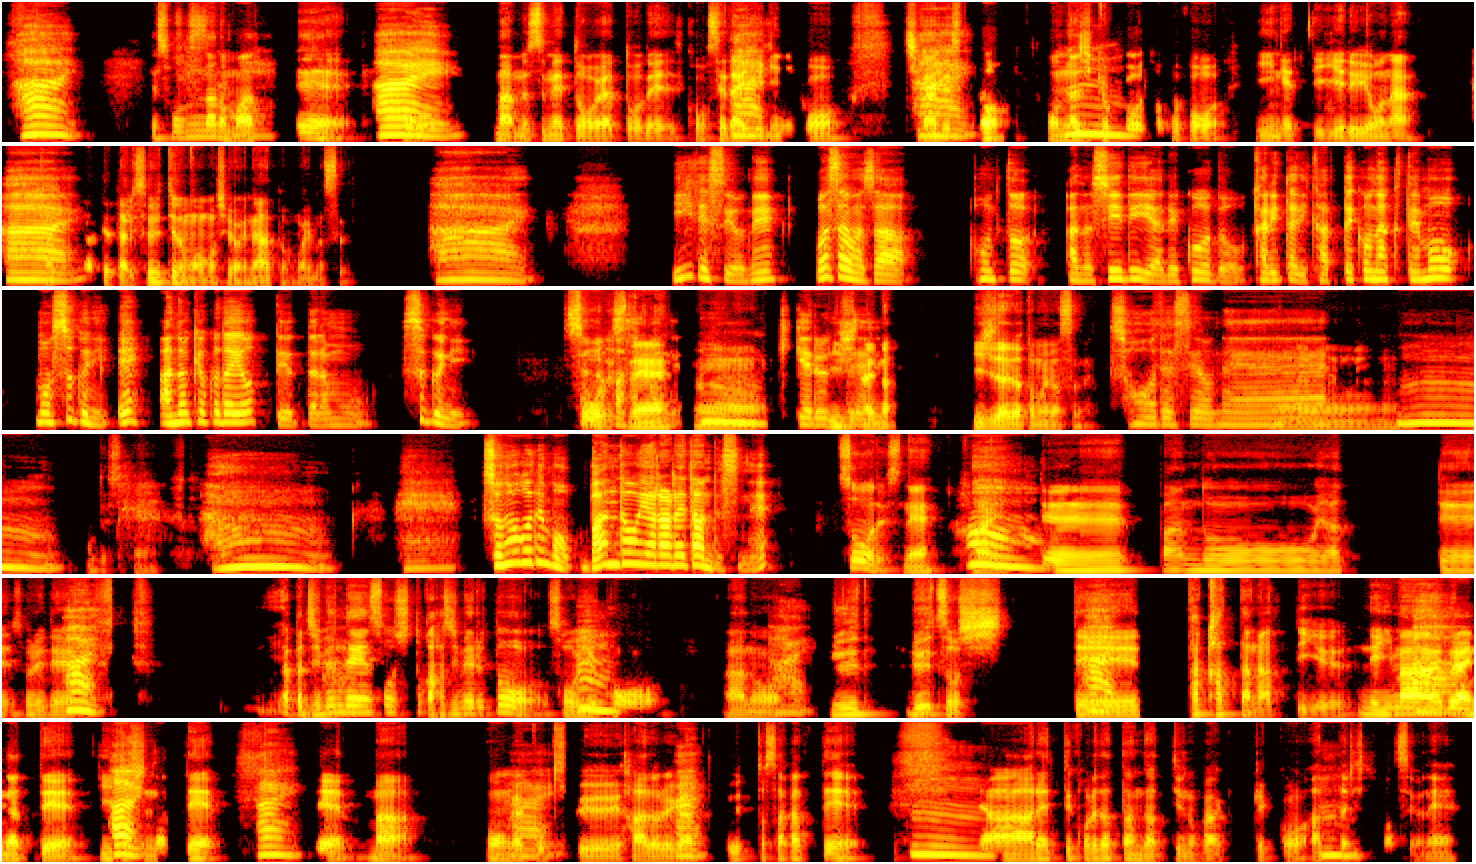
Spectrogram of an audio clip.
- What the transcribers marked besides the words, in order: other noise
- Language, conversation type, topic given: Japanese, podcast, 親や家族の音楽の影響を感じることはありますか？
